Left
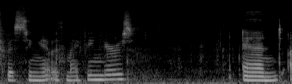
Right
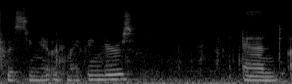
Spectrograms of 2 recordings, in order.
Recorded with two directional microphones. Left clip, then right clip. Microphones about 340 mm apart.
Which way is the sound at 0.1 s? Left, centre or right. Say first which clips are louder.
Left 8 dB; centre.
